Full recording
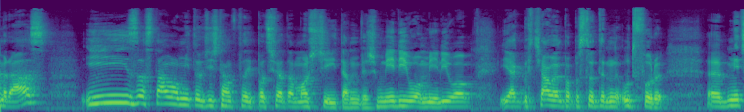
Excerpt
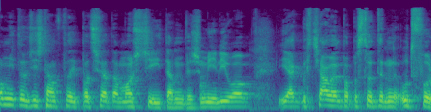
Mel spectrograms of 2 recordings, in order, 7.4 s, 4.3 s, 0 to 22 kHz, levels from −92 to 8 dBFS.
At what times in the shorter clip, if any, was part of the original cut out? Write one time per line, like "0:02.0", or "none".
0:02.0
